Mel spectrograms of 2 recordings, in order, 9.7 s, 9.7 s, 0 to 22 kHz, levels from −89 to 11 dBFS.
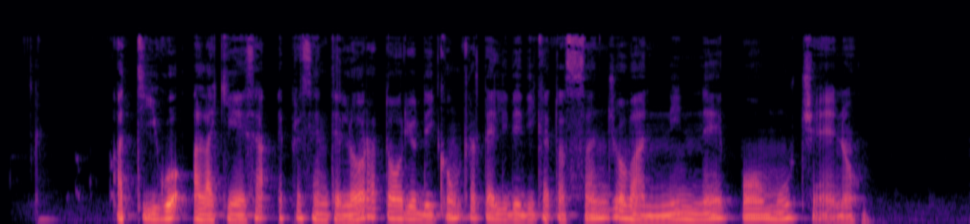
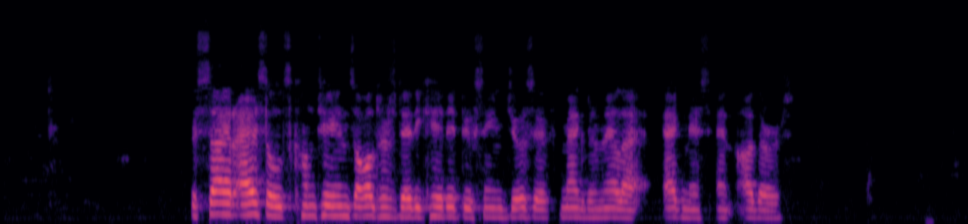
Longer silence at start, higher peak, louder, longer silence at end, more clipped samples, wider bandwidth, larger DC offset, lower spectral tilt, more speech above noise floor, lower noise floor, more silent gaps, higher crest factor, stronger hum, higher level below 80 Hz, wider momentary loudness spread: second, 0.4 s vs 1.9 s; first, -8 dBFS vs -16 dBFS; first, -27 LUFS vs -34 LUFS; second, 1 s vs 1.9 s; neither; about the same, 11.5 kHz vs 12.5 kHz; neither; about the same, -8 dB/octave vs -7 dB/octave; second, 41 dB vs 50 dB; second, -67 dBFS vs -84 dBFS; neither; about the same, 18 dB vs 20 dB; neither; first, -44 dBFS vs -80 dBFS; second, 8 LU vs 13 LU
